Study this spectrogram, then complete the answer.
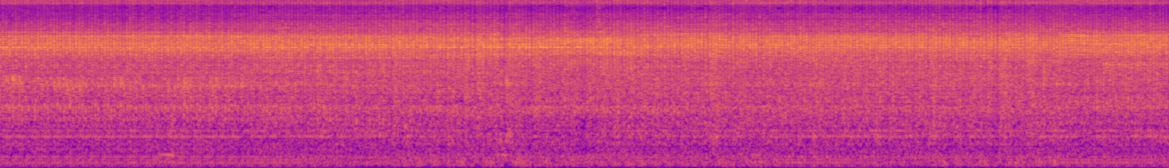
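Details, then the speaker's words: Renault Kangoo engine idling with an uneven, faltering beat; oscilloscope on the injection advance valve shows the misfire occurs when the advance control pulses cut out. "Cuando falla el motor es porque se cortan los pulsos del avance."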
